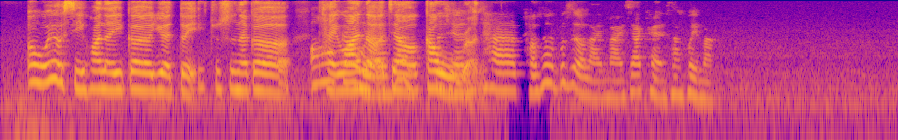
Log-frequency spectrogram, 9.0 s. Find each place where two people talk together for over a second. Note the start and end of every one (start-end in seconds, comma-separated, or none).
3.2-4.9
